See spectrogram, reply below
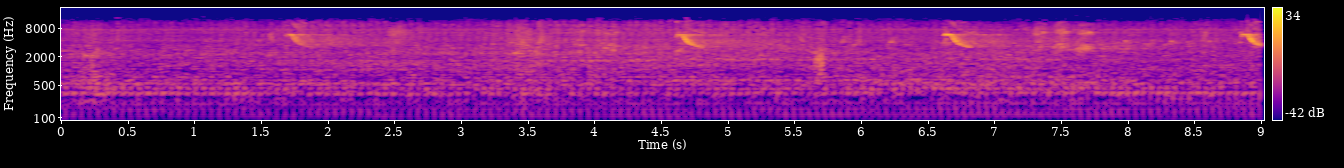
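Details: A male crimson sunbird gives thin, sharp, high notes that slide downward, spaced a couple of seconds apart, over a steady low rumble of distant traffic.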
